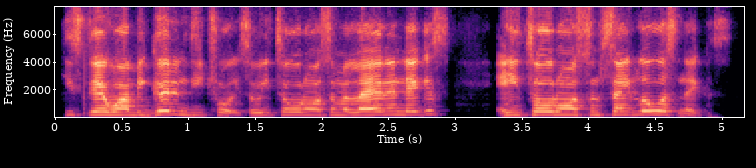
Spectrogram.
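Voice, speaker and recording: Guy w high voice hosting a stream, blunt slangy talk, swears, says stuff twice to make his point. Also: fairly even intonation, a little fast. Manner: blunt, repeats himself for emphasis. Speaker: host. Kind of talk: casual livestream commentary with slang and swearing.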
